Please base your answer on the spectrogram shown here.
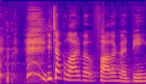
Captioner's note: laughter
